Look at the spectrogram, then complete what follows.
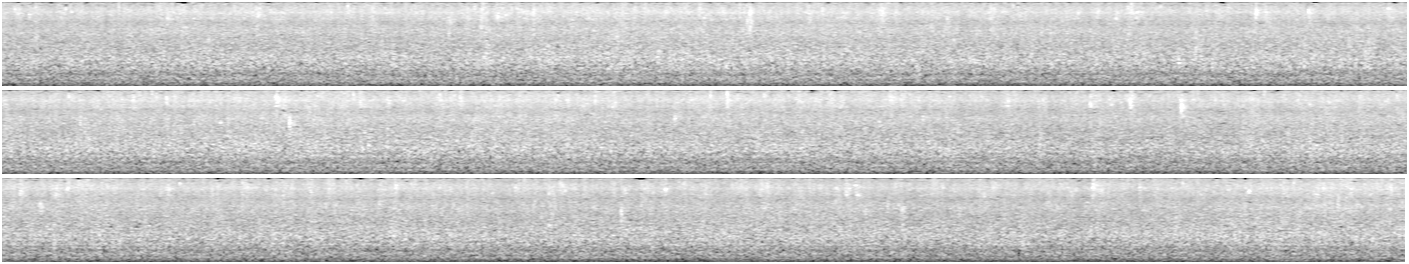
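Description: Steady rainfall: an even, unbroken hiss of rain with faint scattered drop sounds, holding the same level throughout.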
